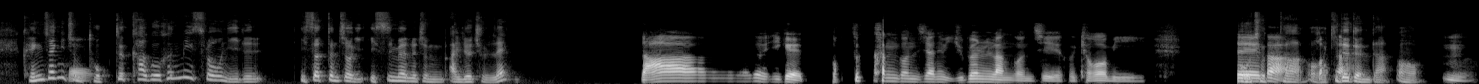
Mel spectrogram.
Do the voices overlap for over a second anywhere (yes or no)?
yes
